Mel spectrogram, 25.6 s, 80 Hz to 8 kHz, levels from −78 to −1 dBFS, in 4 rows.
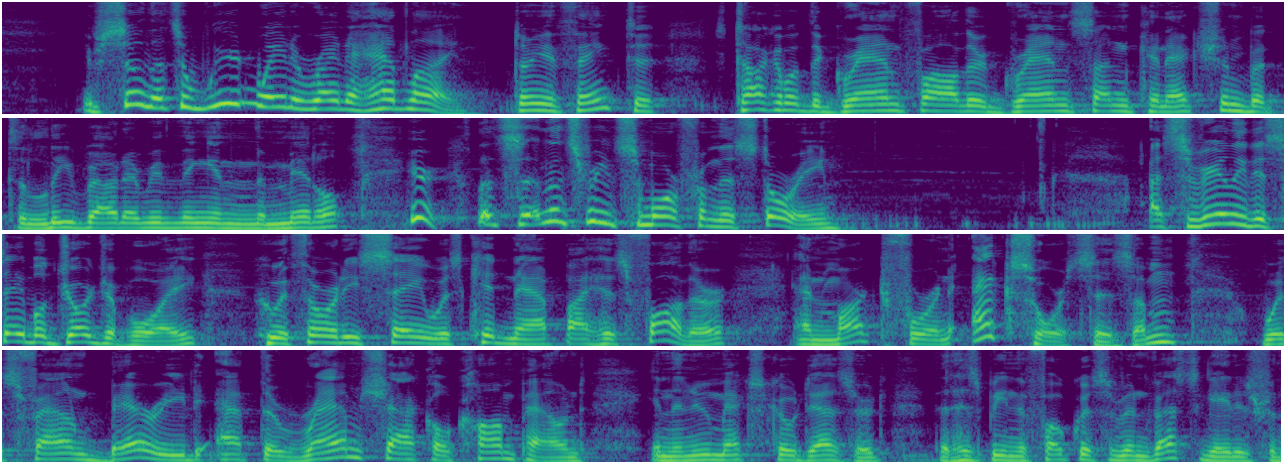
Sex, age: male, 50-69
